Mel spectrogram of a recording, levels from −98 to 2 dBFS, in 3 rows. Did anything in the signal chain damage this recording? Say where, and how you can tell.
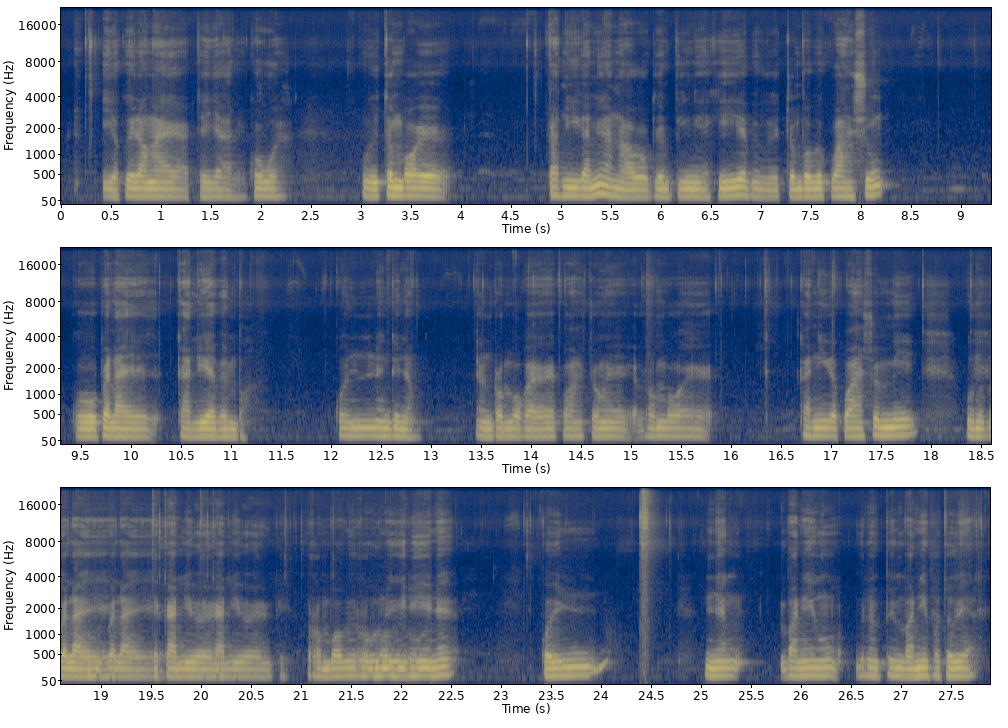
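Yes. From 18.38 s to 22.3 s the speech is doubled: a second full-band copy trails the original by roughly half a second, sitting a few decibels below it, about 5 dB down. This is a doubled audio track. The trailing copy has no decay or room colour, which rules out an acoustic echo, and it switches on and off abruptly at both ends. The likely cause is a slower second capture path or an edit that left two misaligned copies mixed together.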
